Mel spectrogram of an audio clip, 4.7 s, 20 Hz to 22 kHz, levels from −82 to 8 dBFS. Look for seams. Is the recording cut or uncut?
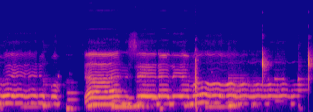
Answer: uncut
